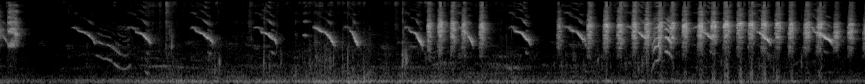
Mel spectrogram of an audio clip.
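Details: Pet lovebirds kept alongside budgie parrots chirp while eating. Sharp, high, down-slurred chirps come singly at first, then swell into a dense, continuous chatter of rapid overlapping shrill notes in the second half.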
